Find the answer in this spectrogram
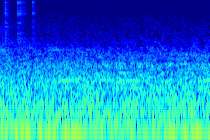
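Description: Faint scratching of a gel pen writing on paper, with a few short ticks near the start, over a low steady hum.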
